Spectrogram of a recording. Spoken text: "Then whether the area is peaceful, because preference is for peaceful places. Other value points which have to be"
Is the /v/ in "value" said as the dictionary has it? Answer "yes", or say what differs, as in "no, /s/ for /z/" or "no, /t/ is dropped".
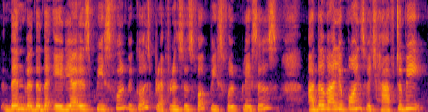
yes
